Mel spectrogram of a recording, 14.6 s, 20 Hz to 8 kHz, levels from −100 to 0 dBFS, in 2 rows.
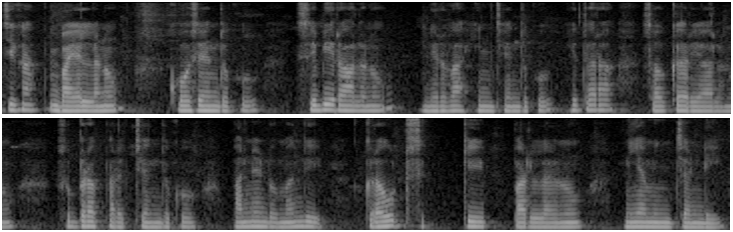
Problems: low volume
